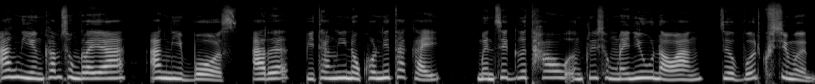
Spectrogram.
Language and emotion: Bodo, happy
